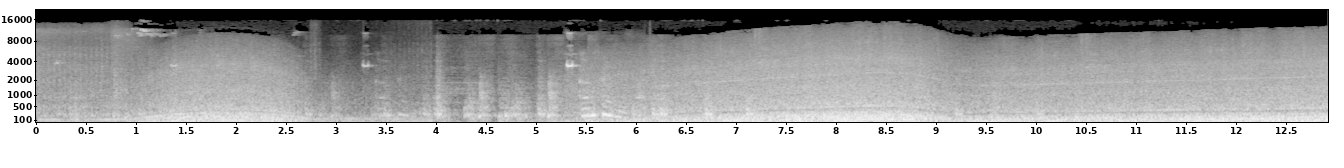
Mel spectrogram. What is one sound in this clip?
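A bus engine roars as the bus pulls away and speeds up.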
